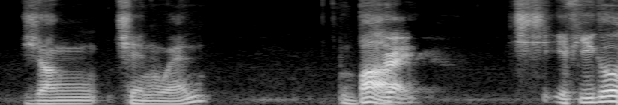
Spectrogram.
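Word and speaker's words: Zheng Qinwen: problem where so like her name is actually pronounced more like Jang Chin Wen but if you go like on the WT website she just says her name is Chinwin Jiang.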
